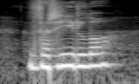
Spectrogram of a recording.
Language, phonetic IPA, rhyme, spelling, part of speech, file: Czech, [ˈzr̝iːdlo], -iːdlo, zřídlo, noun, Cs-zřídlo.ogg
- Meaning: 1. spring, source (of water) 2. hot spring 3. source (of information, entertainment etc)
